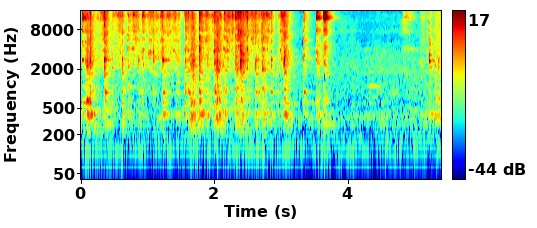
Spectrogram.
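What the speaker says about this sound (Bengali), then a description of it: "বাটিতে একটা ডিম ফাটিয়ে নিয়েছি তার মধ্যে পেঁয়াজ কুচি লঙ্কা কুচি আর একটু নুন দিয়ে ভালো করে" A beaten egg with chopped onion, chili and salt is mixed in a bowl, making quick rhythmic scraping and clinking strokes up close that stop partway through, leaving a quieter room.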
